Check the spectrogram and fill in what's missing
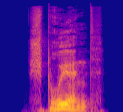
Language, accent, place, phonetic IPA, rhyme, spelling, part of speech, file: German, Germany, Berlin, [ˈʃpʁyːənt], -yːənt, sprühend, verb, De-sprühend.ogg
- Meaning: present participle of sprühen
